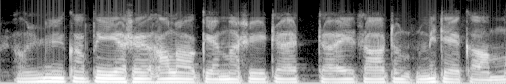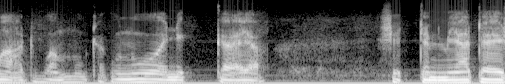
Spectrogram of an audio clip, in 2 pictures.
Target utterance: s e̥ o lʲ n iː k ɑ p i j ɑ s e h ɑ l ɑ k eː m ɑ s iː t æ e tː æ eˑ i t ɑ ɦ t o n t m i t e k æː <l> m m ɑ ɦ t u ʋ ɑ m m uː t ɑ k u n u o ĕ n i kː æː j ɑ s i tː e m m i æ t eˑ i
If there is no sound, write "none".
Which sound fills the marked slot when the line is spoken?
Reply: none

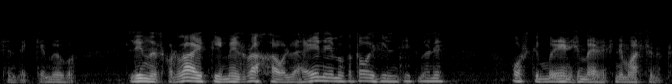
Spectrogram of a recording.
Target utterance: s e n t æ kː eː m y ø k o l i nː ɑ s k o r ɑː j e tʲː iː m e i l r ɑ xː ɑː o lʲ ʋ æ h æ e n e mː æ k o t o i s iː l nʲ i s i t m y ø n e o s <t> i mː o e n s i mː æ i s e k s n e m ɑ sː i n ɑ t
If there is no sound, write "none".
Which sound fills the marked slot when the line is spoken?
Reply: t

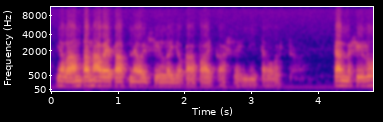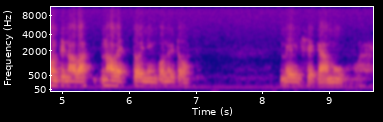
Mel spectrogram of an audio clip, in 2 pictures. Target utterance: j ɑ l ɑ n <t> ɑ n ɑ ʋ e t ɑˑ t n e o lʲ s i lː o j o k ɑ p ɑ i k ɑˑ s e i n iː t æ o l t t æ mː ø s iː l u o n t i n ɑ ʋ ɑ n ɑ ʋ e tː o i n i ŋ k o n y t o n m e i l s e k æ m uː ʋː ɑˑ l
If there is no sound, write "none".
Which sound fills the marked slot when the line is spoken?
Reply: t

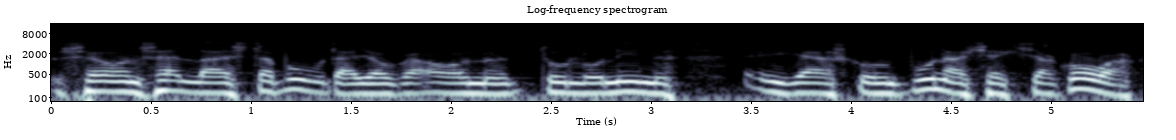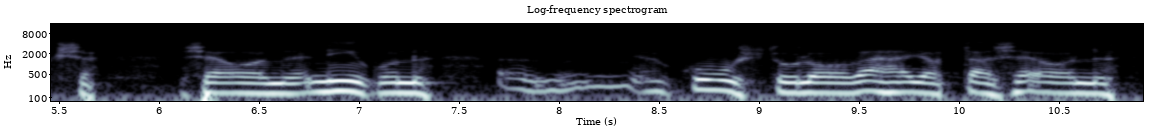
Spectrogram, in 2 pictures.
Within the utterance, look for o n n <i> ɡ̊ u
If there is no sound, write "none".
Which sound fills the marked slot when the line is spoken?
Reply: iː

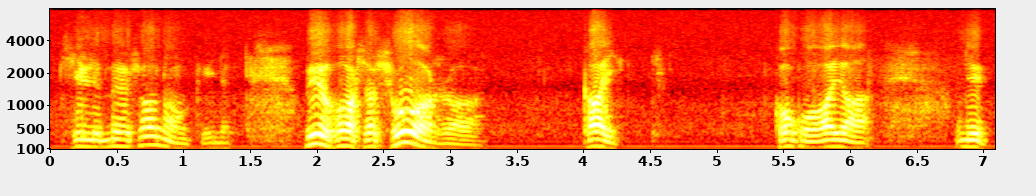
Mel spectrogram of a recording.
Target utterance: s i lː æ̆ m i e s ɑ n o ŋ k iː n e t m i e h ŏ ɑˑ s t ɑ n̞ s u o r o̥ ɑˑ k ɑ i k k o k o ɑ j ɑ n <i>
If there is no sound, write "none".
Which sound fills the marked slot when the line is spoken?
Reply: i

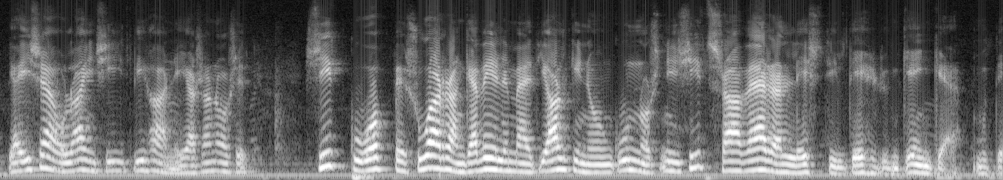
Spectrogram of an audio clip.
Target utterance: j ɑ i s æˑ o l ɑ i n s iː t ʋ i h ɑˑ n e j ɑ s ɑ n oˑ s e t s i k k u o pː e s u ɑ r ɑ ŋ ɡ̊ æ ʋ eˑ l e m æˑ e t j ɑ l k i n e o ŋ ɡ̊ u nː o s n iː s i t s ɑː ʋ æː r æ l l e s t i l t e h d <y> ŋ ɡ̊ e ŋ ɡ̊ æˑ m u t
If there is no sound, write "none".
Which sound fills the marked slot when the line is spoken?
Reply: y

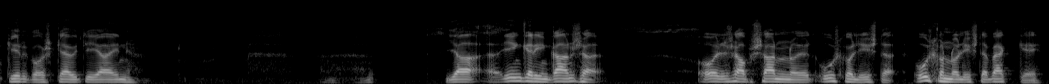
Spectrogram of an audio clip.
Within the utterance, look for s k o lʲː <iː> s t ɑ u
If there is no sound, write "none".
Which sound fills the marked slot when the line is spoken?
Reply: i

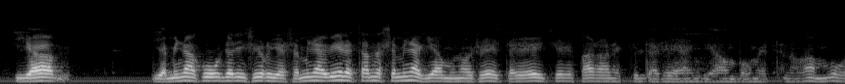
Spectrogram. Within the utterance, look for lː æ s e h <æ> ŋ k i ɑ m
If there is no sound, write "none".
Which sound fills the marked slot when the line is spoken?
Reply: æ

